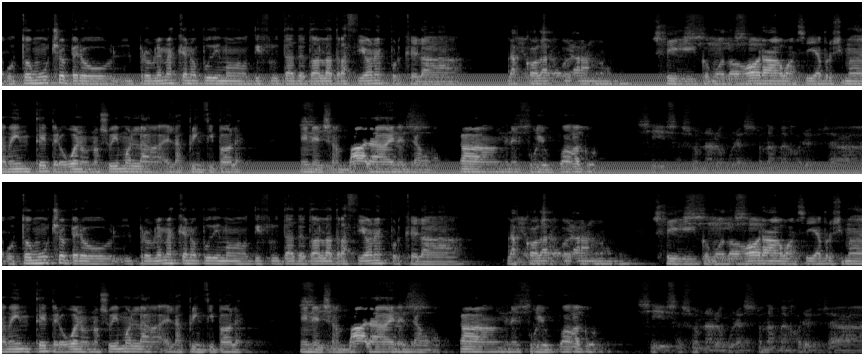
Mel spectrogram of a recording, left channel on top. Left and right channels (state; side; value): noise; left; hum, 8 dB below the sound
